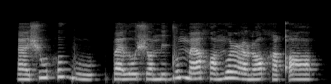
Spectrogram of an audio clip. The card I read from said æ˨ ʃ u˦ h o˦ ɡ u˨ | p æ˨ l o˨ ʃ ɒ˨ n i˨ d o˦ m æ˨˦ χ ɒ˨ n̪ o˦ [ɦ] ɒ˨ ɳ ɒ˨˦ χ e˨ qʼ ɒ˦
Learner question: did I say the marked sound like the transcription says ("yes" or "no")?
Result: no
